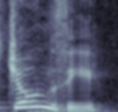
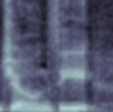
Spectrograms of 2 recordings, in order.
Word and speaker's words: Jonesy: My name is Jonesy. They them pronouns, please. And it's pronounced like the last name Jonesy. Jones with an E sound at the end.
